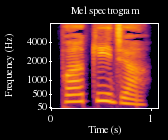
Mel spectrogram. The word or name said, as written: ಪಾಕೀಜು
